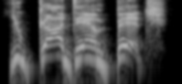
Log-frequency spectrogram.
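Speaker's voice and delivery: slow furious yell, pitch flying high. A narrator's reading. Tate finding his wife with his sister, slow furious yell. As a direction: spit it out slowly in a rage. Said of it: "he yelled".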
